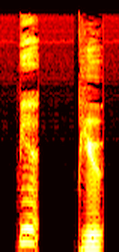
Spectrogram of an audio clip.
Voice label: "byu", Japanese

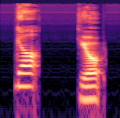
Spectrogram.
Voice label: "gyo", Japanese

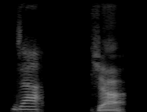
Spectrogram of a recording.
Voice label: "jya", Japanese

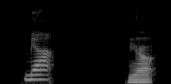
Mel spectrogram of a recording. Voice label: "mya", Japanese

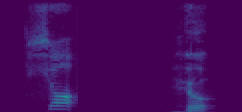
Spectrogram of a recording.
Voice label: "hyo", Japanese

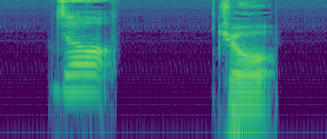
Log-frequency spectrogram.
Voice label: "jyo", Japanese

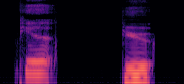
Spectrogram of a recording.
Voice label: "pyu", Japanese

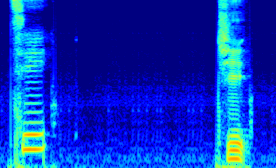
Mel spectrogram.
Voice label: "chi", Japanese

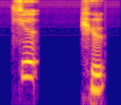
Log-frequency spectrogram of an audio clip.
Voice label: "hyu", Japanese

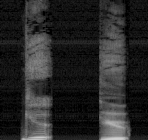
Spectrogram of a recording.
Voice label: "gyu", Japanese

